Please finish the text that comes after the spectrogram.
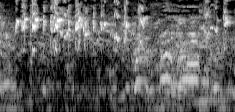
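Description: Pet birds such as rainbow budgerigars chirping and tweeting in cages at a bustling Sunday bird market, bright overlapping calls close by under crowd babble and nearby talking.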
